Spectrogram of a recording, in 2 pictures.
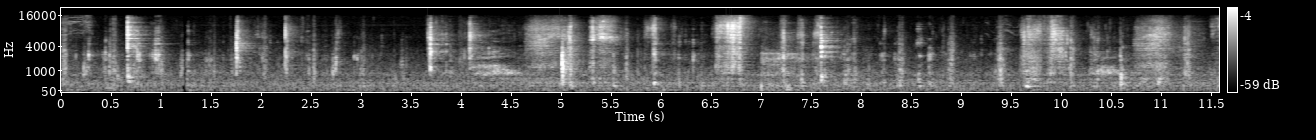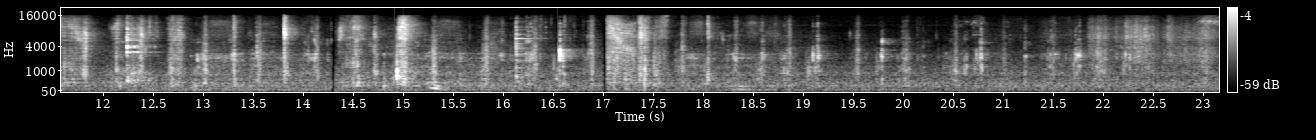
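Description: Close-miked chewing and crunching of bell pepper strips and vegetables, with many short wet clicks and occasional clinks of metal tongs against the plate.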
